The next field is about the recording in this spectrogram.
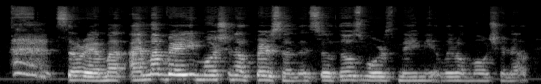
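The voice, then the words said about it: Colombian-accented English. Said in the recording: “where's your beautiful accent from ... I am from Colombia in South America”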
